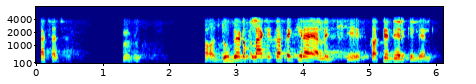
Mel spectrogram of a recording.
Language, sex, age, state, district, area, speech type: Maithili, male, 30-45, Bihar, Supaul, rural, conversation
